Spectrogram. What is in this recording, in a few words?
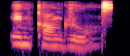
"Incongruous", Indian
